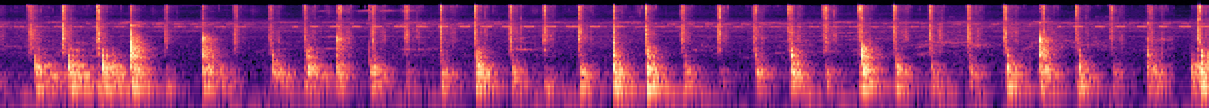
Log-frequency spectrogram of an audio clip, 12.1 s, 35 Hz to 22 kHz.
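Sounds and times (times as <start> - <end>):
pestle pounding in stone mortar: 0.2 - 12.0.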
